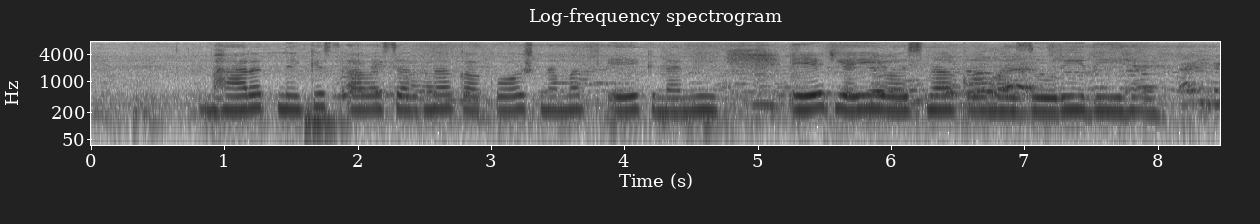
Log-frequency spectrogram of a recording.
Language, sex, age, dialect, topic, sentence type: Hindi, female, 18-24, Marwari Dhudhari, agriculture, statement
